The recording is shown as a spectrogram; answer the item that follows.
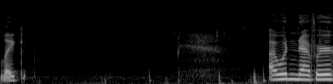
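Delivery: speaking through a yawn. Discussing a show about trusting friends, speaking while yawning. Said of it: "I don't know why I'm yawning right now".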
